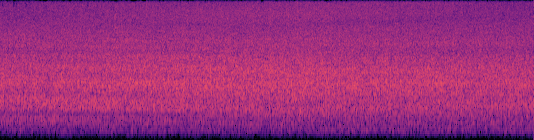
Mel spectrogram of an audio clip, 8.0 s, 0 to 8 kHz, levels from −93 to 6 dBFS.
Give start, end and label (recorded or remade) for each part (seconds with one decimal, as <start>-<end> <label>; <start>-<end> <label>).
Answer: 0.0-8.0 remade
